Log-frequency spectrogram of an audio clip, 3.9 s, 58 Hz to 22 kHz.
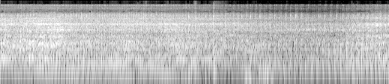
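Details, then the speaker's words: Bajaj Pulsar 150 with very bad engine sound and heavy white smoke: loud, clattery single-cylinder run with fast, uneven top-end tapping over exhaust; rocker/valvetrain noise, tappet cover to be opened to inspect parts. "इस bike की engine की बहुत ही ज्यादा खराब sound है"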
